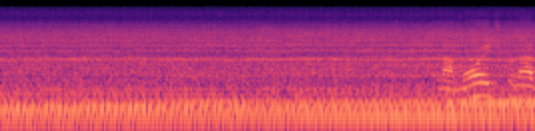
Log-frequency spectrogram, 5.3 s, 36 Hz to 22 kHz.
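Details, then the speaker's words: 2000 Honda VFR 800 fuel-injected, after reseating the loose ignition coil connector and fresh oil: steady even cold idle at slightly raised speed with no misses; all four cylinders now firing. "Заработал! Сейчас кататься поедем. И обороты выше стали. Правда, он сейчас холодный."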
